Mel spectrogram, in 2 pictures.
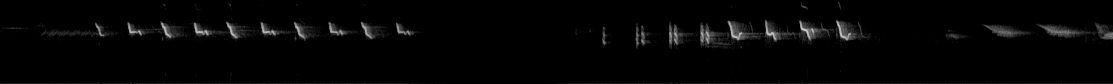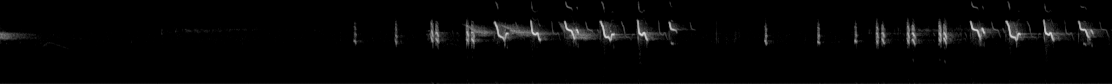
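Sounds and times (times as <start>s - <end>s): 
common chiffchaff Phylloscopus collybita song of high hooked notes: 0.0s - 4.1s, 6.7s - 8.6s, 9.5s - 11.9s, 15.4s - 18.0s, 19.9s - 22.2s.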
